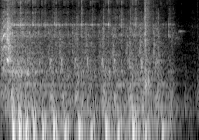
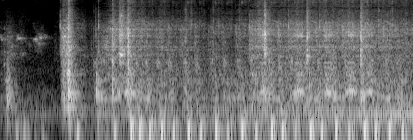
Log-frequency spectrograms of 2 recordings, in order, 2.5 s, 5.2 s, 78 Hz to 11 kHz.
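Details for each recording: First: Hero HF Deluxe motorcycle (2017 self-start) idling with light busy metallic clatter over steady thumping: timing chain rattle, timing chain kit needs replacing; no self-motor noise. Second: Hero HF Deluxe motorcycle after self-starter motor repair: quick, clean electric crank catching at once into an even single-cylinder idle with no starter noise; only timing-chain sound remains.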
